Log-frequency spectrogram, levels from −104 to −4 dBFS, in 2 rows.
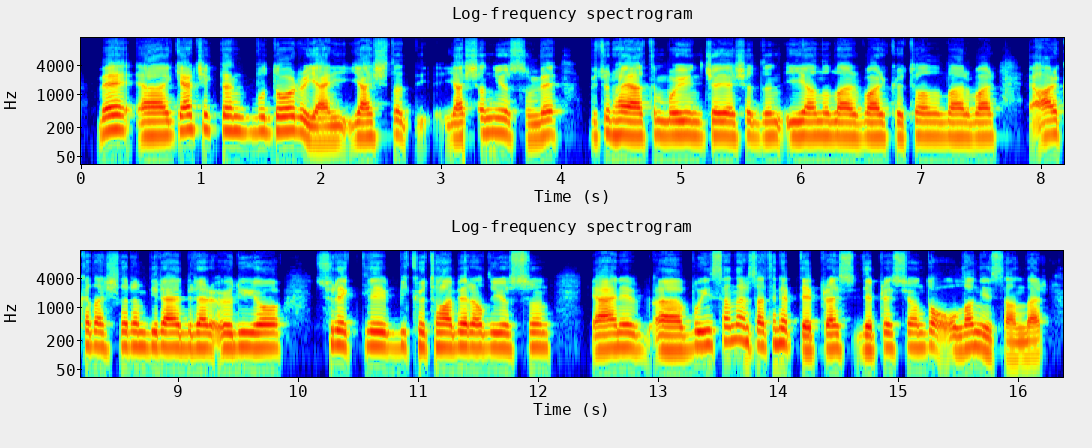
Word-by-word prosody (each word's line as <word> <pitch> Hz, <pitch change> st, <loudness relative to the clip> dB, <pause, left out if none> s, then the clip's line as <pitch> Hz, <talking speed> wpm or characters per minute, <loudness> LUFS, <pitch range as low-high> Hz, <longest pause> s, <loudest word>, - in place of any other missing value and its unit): ve, 180 Hz, +2 st, +3 dB
aaa, 135 Hz, +1 st, +4 dB
gerçekten 180 Hz, 0 st, -1 dB
bu 170 Hz, -1 st, -4 dB
doğru, 170 Hz, -3 st, +3 dB
yani, 110 Hz, 0 st, 0 dB
yaşlı 130 Hz, +2 st, -1 dB
eee, 265 Hz, -, -16 dB, 0.2 s
yaşlanıyorsun. 135 Hz, -1 st, -3 dB
Ve 145 Hz, +1 st, 0 dB, 0.3 s
bütün 140 Hz, +3 st, -6 dB
hayatın 140 Hz, 0 st, +3 dB
boyunca 140 Hz, -1 st, 0 dB
yaşadığın 135 Hz, 0 st, -1 dB
iyi 135 Hz, +1 st, 0 dB
anılar 135 Hz, -1 st, +1 dB
var, 130 Hz, 0 st, +1 dB
kötü 130 Hz, +1 st, -4 dB
anılar 130 Hz, -1 st, 0 dB
var. 130 Hz, 0 st, 0 dB, 0.3 s
Eee, -, -, -5 dB
arkadaşların 155 Hz, +1 st, 0 dB
birer 150 Hz, -1 st, +3 dB
birer 145 Hz, 0 st, +2 dB
ölüyor, 145 Hz, 0 st, +2 dB, 0.3 s
sürekli 155 Hz, -3 st, -1 dB
bir 155 Hz, -, -5 dB
kötü 150 Hz, 0 st, -2 dB
haber 150 Hz, +1 st, +4 dB
alıyorsun, 145 Hz, 0 st, -1 dB, 0.3 s
yani, 135 Hz, +3 st, +4 dB, 0.3 s
eee, -, -, +1 dB, 0.3 s
bu 160 Hz, 0 st, +3 dB
insanlar 200 Hz, +5 st, 0 dB
zaten 170 Hz, 0 st, -1 dB
hep 170 Hz, -1 st, -1 dB
depras 135 Hz, +2 st, 0 dB
depresyonda 145 Hz, +3 st, -1 dB
olan 145 Hz, +3 st, 0 dB
insanlar. 100 Hz, -4 st, -1 dB
145 Hz, 145 wpm, -23 LUFS, 135-155 Hz, 0.3 s, aaa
